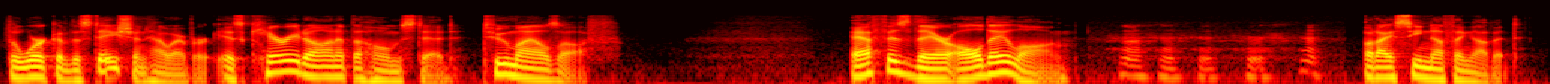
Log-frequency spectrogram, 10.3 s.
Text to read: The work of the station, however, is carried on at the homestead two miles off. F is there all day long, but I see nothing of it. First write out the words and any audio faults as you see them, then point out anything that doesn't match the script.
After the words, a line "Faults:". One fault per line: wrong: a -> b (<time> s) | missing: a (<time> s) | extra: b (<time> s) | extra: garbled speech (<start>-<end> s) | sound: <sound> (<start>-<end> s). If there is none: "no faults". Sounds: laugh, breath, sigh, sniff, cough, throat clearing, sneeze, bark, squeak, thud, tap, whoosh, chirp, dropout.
The work of the station, however, is carried on at the homestead two miles off. F is there all day long, but I see nothing of it.
Faults:
sound: laugh (7.4-8.9 s)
